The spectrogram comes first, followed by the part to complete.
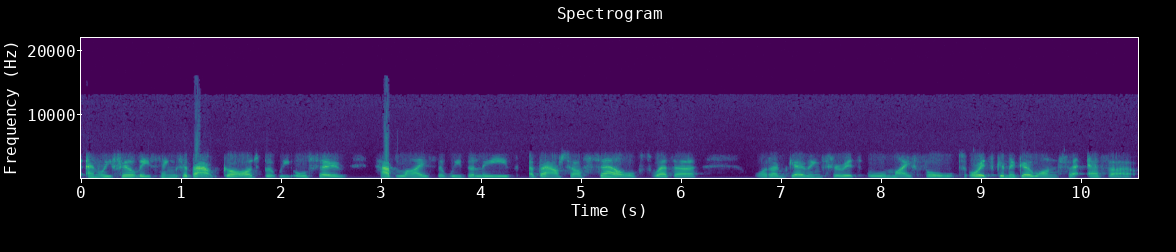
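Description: A woman's voice: on the low side, no echo. A British woman, middle-aged, answering radio interview questions over the telephone in an earnest, explanatory way. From Britain. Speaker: interview guest, author. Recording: muffled, band-limited phone line.

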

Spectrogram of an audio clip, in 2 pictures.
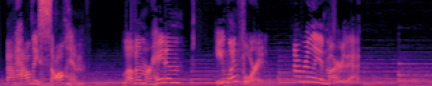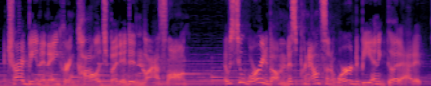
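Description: A woman's voice: a little high, expressive, normal speed, natural voice. A woman playing a wistful news producer giving an earnest, reflective monologue in an audio drama. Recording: music under the voice.

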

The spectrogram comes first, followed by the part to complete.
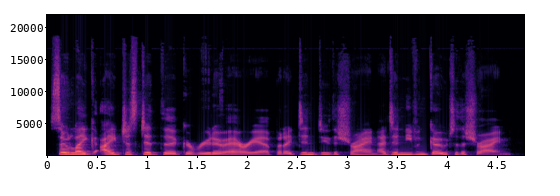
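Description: A woman's voice: on the high side, little pitch movement, a little fast, creaky. A woman chatting casually about a video game as a podcast guest.

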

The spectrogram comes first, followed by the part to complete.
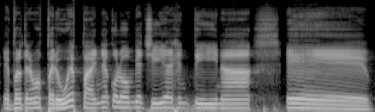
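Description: A man's voice: fairly high pitch, fairly even intonation, unhurried, smooth. A man with a Puerto Rican accent co-hosting a casual podcast, speaking informally and mixing English words into his Spanish. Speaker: podcast co-host.

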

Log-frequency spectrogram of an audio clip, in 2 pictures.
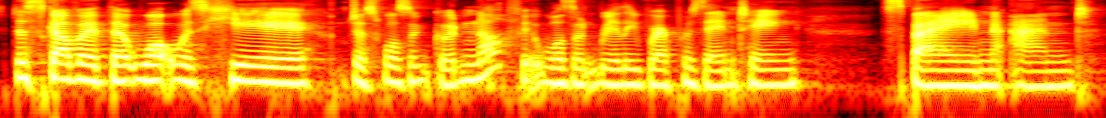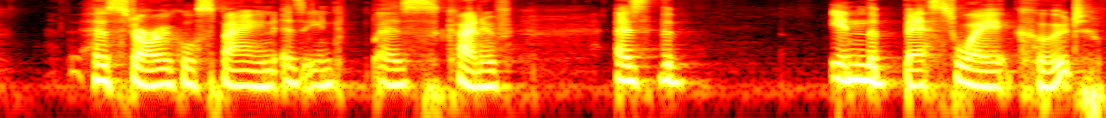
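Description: A woman's voice: on the low side, fairly even intonation, normal speed, fairly bright tone. Chatty young woman. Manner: chatty, lots of fillers and restarts, giggly. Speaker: guest, wine trainer. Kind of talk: casual chat.

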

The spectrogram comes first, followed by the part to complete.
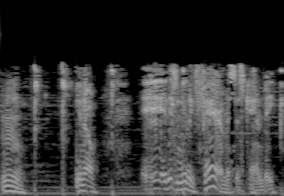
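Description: Young American male boarder, friendly and eager, animated delivery, hesitant, radio drama, muffled old recording. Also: fairly low pitch, unhurried, loud music behind the voice, heavily acted. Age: young adult.

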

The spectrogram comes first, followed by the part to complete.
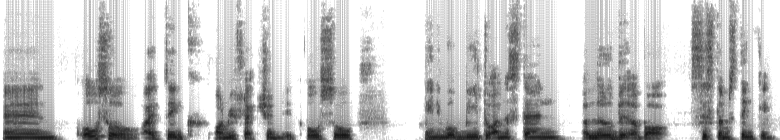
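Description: Male podcast guest, Singaporean accent. Conversational, unhurried phrasing with hesitations, very little room sound. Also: medium pitch, dry recording, low-quality recording. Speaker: podcast guest, environmental educator. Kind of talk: conversational interview answers.

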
